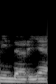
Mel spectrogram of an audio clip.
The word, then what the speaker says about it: Cnidaria: Bacanya Nidaria, ya, C-nya nggak usah dibaca gitu.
